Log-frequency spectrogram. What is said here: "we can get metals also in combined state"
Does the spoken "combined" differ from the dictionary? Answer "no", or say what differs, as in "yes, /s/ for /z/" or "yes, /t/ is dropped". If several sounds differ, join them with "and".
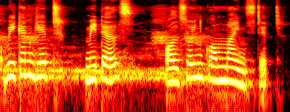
yes, /b/ is dropped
